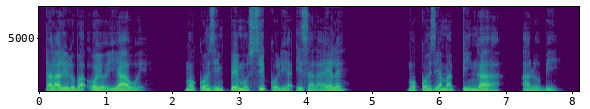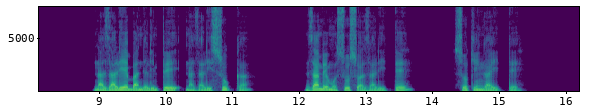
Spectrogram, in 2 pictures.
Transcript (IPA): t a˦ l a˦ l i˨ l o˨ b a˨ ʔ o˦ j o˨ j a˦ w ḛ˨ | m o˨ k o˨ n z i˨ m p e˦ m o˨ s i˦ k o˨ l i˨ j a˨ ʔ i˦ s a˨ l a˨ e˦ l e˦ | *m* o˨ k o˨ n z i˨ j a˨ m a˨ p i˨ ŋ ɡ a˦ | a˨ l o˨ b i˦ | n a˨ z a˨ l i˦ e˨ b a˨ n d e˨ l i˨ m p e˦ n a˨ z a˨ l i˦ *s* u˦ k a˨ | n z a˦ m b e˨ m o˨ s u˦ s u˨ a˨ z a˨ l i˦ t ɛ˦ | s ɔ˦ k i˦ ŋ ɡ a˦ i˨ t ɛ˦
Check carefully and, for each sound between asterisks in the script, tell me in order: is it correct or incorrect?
correct, correct

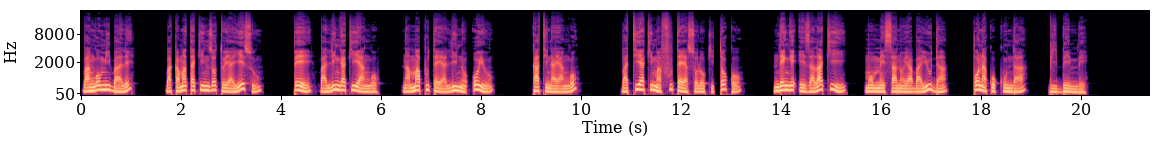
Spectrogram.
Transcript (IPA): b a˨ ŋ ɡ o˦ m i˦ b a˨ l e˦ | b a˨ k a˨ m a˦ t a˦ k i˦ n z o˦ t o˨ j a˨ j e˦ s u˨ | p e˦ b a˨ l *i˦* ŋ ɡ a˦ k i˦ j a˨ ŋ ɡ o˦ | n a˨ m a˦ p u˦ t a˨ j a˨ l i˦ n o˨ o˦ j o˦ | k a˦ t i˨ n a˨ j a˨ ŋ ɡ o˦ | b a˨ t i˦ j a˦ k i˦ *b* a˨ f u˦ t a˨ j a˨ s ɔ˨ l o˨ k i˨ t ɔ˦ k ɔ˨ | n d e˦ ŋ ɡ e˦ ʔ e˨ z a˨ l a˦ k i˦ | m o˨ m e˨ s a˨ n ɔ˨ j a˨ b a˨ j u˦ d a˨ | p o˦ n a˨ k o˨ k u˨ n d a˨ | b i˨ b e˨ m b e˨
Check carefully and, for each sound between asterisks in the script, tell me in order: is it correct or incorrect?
correct, incorrect: m

